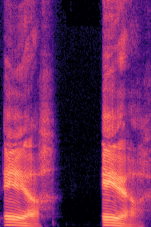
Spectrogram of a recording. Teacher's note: this is going to be in the back of the throat and you're going to just sort of push air through the back and say er er s is s is now that's actually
